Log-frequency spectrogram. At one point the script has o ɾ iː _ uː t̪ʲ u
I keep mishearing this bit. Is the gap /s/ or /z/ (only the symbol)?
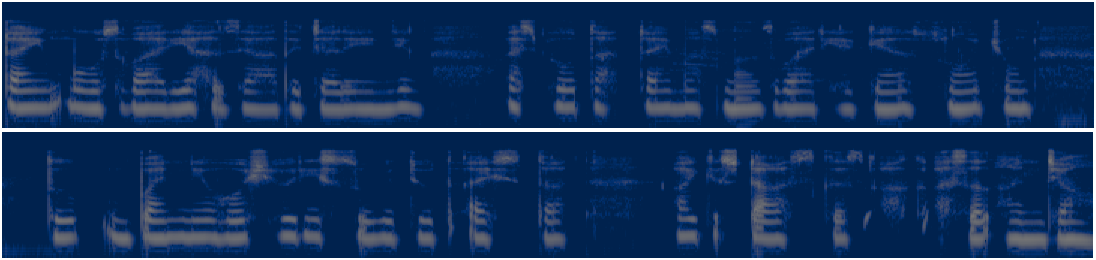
s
